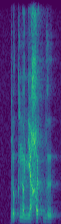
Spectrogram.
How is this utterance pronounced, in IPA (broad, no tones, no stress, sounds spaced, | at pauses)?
ɾ u k n o nʲ æ χ ʉ k b ɯ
